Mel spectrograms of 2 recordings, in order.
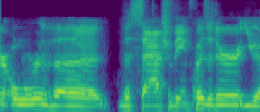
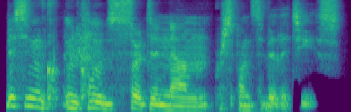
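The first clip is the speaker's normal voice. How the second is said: menacing inquisitor; 5 semitones higher than usual. Acted. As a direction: threaten them smugly, drawing it out. Inquisitor threatens prisoners.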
